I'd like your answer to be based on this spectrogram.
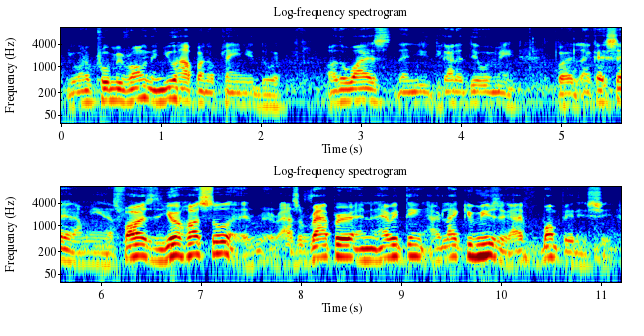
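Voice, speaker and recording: A man's voice: medium pitch, animated, a little fast, a bit bright, slight background noise. Blunt streetwise Colombian-born man. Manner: streetwise, blunt, profane, with frequent filler phrases. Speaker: interview guest. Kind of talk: casual interview talk. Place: recording studio.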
